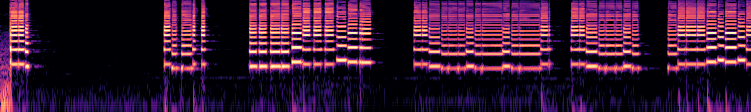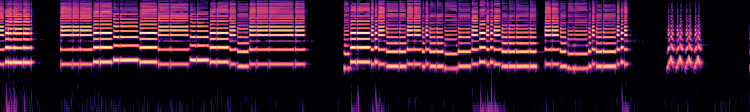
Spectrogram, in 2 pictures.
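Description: Multi-tone musical air horn playing several short tunes, each a quick run of loud stepping notes, in about ten bursts separated by brief pauses.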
